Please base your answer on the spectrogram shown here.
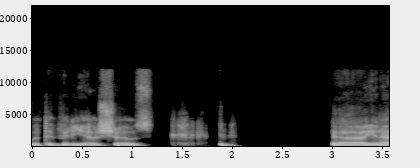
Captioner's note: pause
